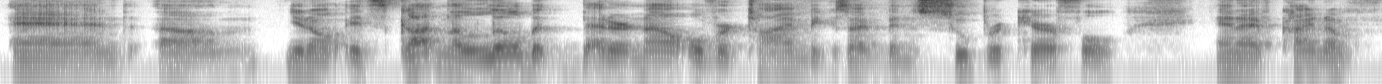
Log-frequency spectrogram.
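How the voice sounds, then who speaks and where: Man, channel host, casual viewer Q&A, easygoing, filler-heavy, mid-pitched voice. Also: fairly even intonation, moderate pace, vocal fry. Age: adult over thirty. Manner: easygoing, frequent fillers and restarts. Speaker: guitar gear channel host. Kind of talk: casual talk to camera answering viewer questions.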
